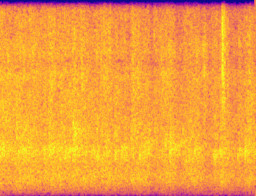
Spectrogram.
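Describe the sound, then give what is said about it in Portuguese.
Steady, dense applause from a crowd, a continuous crackling wash of many hands clapping at an even level with no voices standing out; applause given to the Lord and His word. “Dê um forte aplauso ao Senhor, à sua palavra.”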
